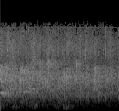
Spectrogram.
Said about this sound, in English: Round of applause. We're a warm crowd, aren't we?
